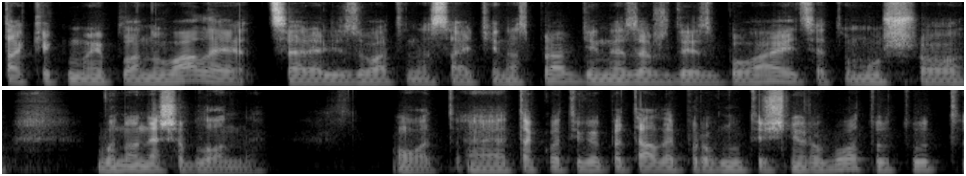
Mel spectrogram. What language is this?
Ukrainian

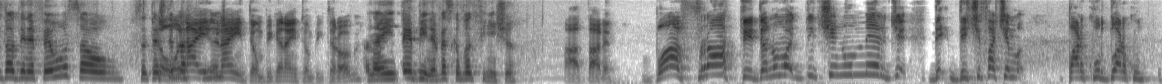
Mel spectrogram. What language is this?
Romanian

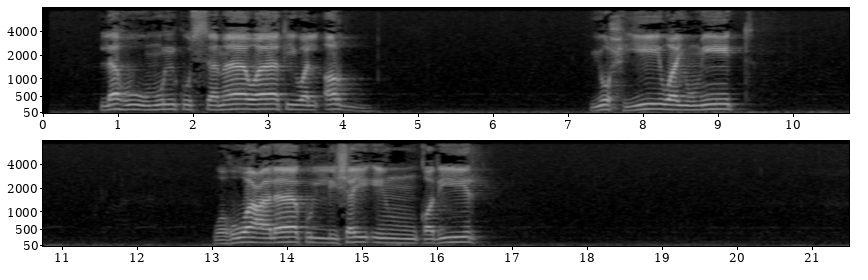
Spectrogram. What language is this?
Arabic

